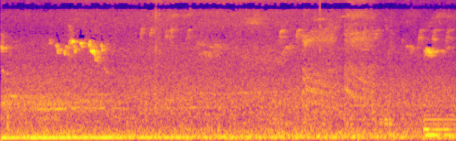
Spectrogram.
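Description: Outdoor background: a low steady rumble with small birds chirping a few times. Near the end, the strings of a nylon-string classical guitar sound briefly as it is settled for playing.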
